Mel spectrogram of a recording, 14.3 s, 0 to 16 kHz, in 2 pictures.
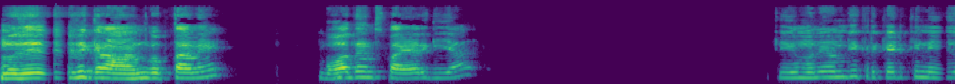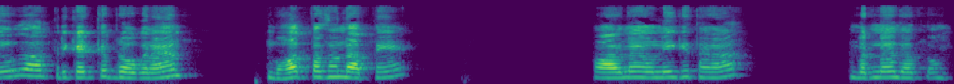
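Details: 25-year-old man with cerebral palsy, born premature with a brain clot, with body stiffness and speaking and walking difficulty treated with ongoing therapy; dysarthria.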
